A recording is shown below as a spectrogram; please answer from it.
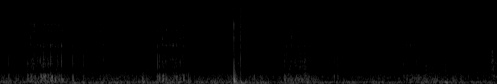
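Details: Purring from an adult pet American Shorthair cat at home, a continuous low rumble rising and falling with each breath, plus one sharp tap-like click midway.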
